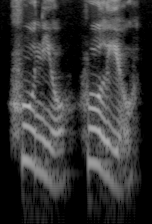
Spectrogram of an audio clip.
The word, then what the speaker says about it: Julio: on the region or country and yes I pronounce ounc the J as an H Julio we will also start every Lesson by asking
